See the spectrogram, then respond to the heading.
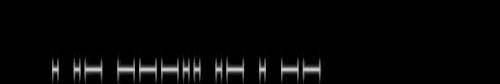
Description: Morse code, heard as a keyed tone, about 21 wpm, 700 Hz. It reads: EA8AEM
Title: DXCC-100 Call Signs - 6 Characters - Repeated 3x - 22wpm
